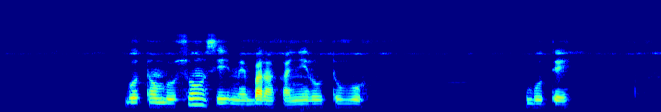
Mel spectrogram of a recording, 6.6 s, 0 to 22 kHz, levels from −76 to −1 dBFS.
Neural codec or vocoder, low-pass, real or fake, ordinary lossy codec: codec, 16 kHz in and 24 kHz out, 1 kbps, XY-Tokenizer; 7.2 kHz; fake; MP3, 64 kbps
